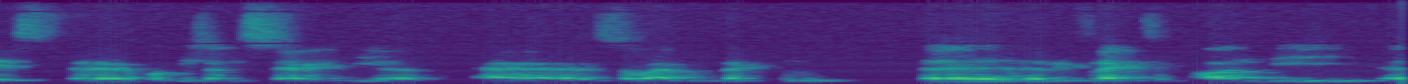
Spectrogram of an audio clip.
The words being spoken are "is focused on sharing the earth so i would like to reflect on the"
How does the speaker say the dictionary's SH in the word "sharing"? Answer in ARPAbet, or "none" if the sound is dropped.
S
